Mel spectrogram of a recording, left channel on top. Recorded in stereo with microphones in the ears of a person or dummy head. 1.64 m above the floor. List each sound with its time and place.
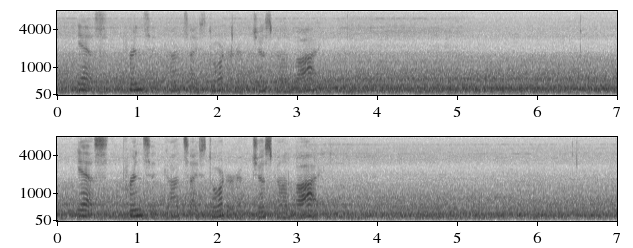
0.2 s a woman speaking: 30° right (ahead or behind)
